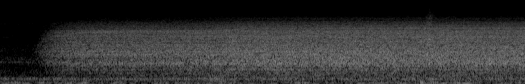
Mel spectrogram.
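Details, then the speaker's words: Acer Predator Helios 300 laptop fans in turbo mode after cleaning and greasing with white lithium grease, GPU fan has metal blades: quick spin-up to a steady, even high rushing whoosh, no rattle or grinding; earlier fan noise gone. "Oh, that's the normal sound of turbo. I don't hear the sound anymore. Nice. It worked."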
